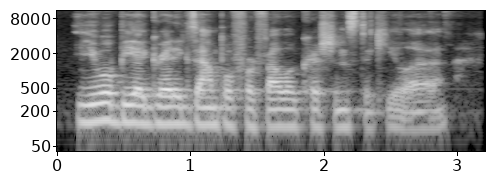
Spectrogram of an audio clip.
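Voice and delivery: ordinary talk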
